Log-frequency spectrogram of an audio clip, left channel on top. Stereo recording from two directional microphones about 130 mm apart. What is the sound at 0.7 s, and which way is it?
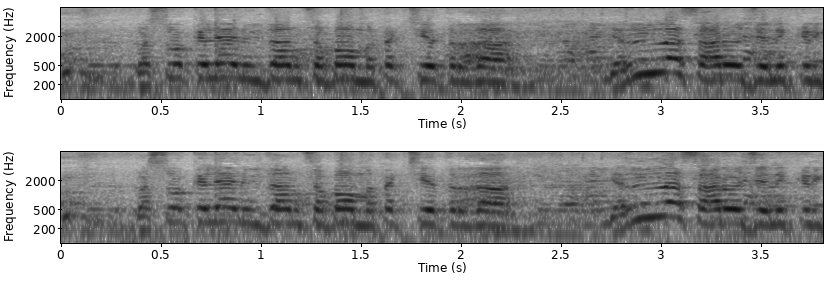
A man's voice, 15° right (ahead or behind).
